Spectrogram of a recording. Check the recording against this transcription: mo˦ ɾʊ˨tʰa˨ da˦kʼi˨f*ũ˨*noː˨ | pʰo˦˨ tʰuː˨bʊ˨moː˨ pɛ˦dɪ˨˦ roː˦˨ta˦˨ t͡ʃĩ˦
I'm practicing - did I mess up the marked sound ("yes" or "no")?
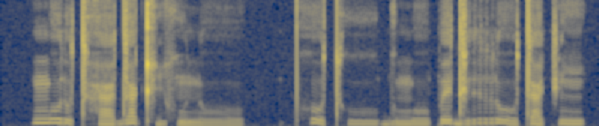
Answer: no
